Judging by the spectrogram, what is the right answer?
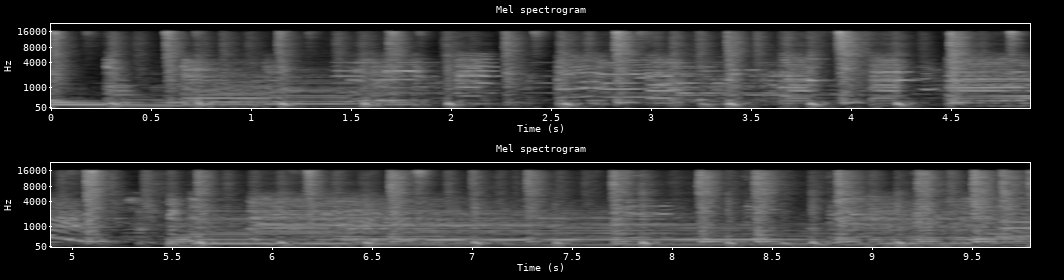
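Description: A live band jamming: two electric guitars playing held and sliding notes over a drum kit's steady beat.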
